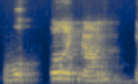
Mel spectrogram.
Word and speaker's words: Wollongong: I'm going to mispronounce it Wollongong. Wollongong, yeah. Wollongong, okay.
